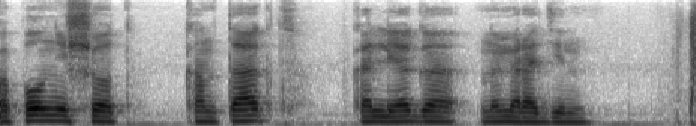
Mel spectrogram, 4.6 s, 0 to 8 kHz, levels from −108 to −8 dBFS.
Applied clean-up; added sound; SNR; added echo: none; none; none; none.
